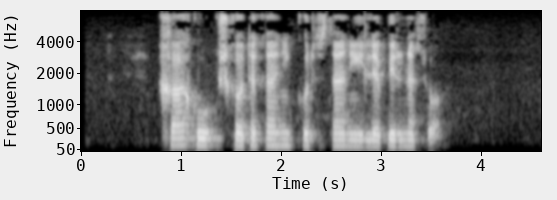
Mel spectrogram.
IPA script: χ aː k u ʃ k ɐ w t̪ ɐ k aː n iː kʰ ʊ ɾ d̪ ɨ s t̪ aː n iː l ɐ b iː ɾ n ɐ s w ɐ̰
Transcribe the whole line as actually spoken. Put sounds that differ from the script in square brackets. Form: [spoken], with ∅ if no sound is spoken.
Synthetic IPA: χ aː k u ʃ k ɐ w t̪ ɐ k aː n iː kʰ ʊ ɾ d̪ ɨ s t̪ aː n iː l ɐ b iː ɾ n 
